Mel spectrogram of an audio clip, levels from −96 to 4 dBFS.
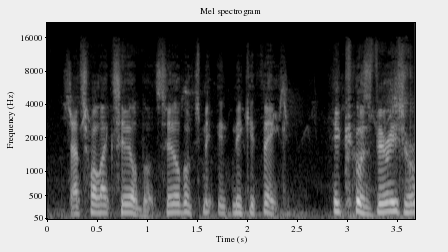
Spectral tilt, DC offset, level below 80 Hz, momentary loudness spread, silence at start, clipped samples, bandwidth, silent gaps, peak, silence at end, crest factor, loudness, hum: -6 dB/octave; under 0.1%; -60 dBFS; 11 LU; 0.2 s; under 0.1%; 14.5 kHz; none; -10 dBFS; 0 s; 22 dB; -31 LUFS; none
